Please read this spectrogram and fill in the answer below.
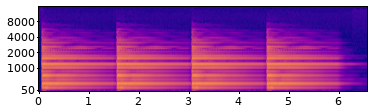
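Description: A single electric-piano-like keyboard note struck four times at an even pulse, about one and a half seconds apart, each ringing and dying away before the next. The notes sound the two equal beats of the subdivided beat in a polyrhythm demonstration.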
